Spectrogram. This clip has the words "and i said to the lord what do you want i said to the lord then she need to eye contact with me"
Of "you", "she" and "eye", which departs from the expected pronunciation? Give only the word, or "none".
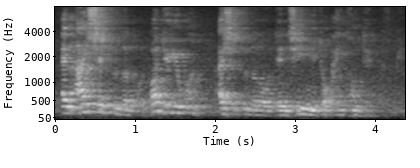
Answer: she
